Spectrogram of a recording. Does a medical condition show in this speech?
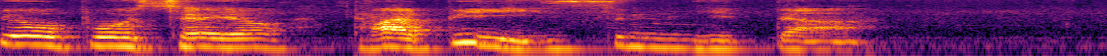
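Yes: Parkinson's disease.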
